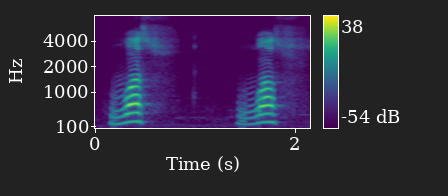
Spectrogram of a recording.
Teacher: वाव पर होठों को गोल कीजिए और स्वाद का मखरज निकालें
